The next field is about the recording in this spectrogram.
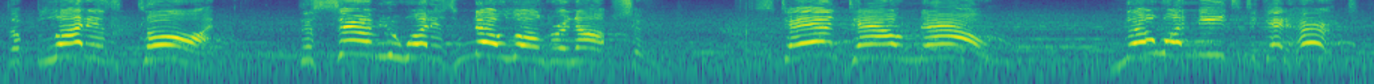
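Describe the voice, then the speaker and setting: An actress playing a tough middle-aged agency director in a video game, blunt, hard-bitten and authoritative. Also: female voice, low voice, lively intonation, measured pace, music in the background. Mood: shouting, urgent.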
